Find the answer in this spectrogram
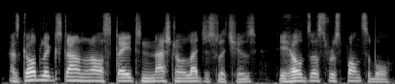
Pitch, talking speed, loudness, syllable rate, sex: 150 Hz, 210 wpm, -18 LUFS, 6.7 syllables/s, male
